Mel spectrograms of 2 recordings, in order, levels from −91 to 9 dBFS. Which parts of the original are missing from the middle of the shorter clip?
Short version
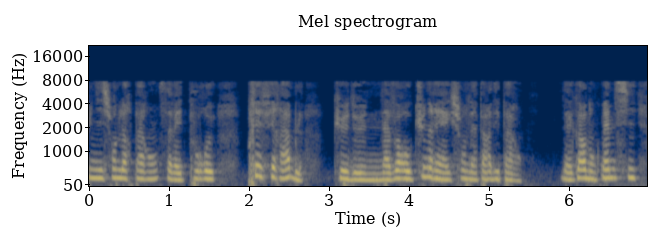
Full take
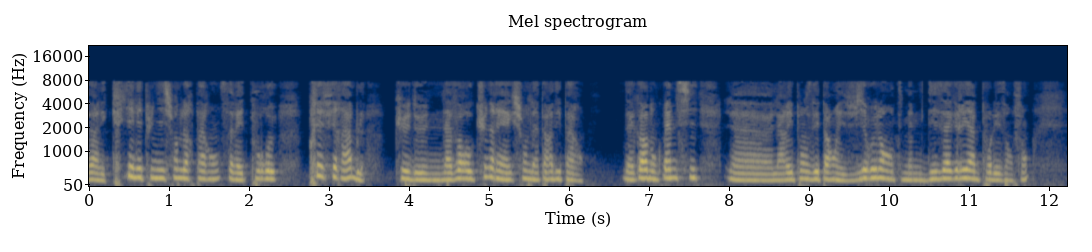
none

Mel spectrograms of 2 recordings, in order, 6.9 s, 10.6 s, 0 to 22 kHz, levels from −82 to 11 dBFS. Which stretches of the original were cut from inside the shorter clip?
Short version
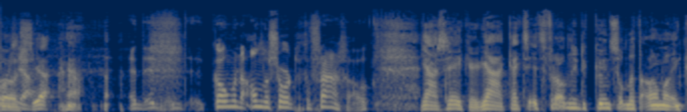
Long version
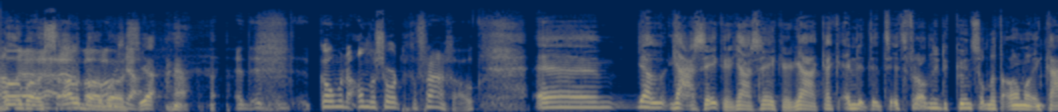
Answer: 0:05.3-0:07.3
0:08.3-0:08.8

